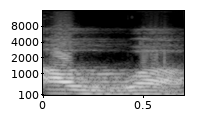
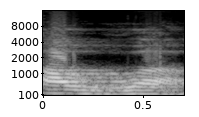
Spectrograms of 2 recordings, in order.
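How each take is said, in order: The two takes are said the same way.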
